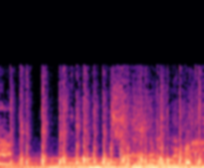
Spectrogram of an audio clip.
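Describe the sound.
An audience gives loud applause in a church as someone enters through the door. The clapping is dense and continuous, and voices can be heard talking over it.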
